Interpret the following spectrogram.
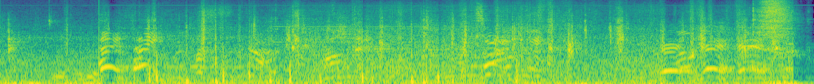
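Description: Pitch-side sound of an amateur football match on artificial turf: players' distant shouts and calls over a scatter of sharp knocks and taps.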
